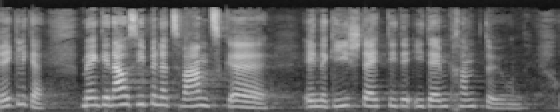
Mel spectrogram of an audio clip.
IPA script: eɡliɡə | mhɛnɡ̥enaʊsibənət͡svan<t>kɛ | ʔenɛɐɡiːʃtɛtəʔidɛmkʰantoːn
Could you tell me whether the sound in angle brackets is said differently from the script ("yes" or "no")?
yes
